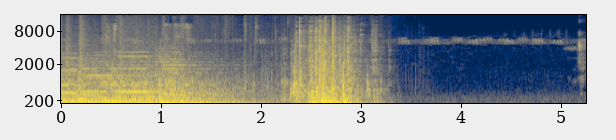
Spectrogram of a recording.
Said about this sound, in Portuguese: Sem pensar duas vezes, Sérgio Hallwinter se direciona até a entrada da colina de pedra, abre a porta e entra.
